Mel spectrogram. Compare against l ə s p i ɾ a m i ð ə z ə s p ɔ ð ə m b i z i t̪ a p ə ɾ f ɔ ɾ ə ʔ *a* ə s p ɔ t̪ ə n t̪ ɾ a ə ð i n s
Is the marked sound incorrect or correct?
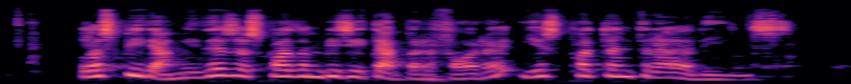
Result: incorrect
